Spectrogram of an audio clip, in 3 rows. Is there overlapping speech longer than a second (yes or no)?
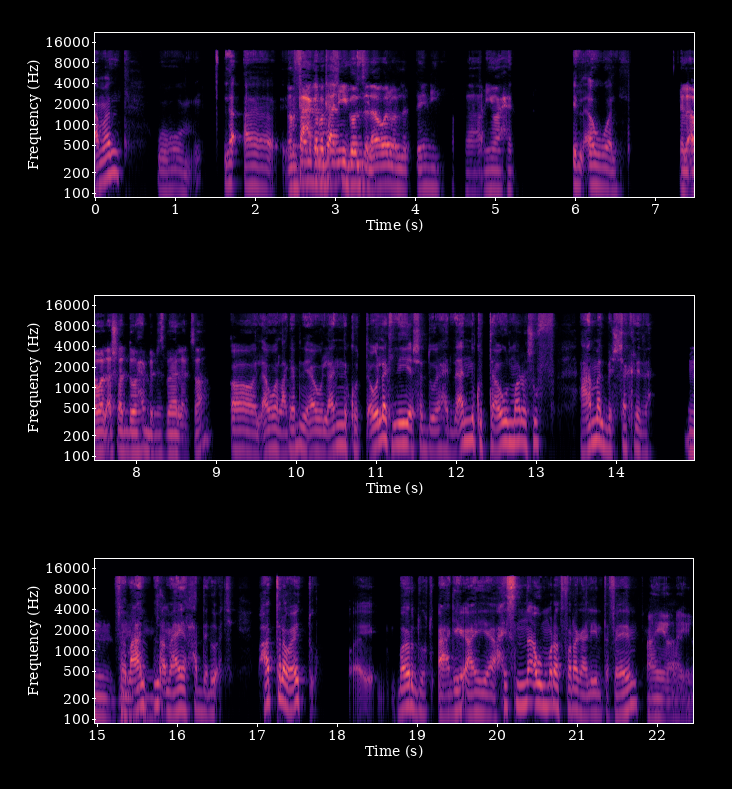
yes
